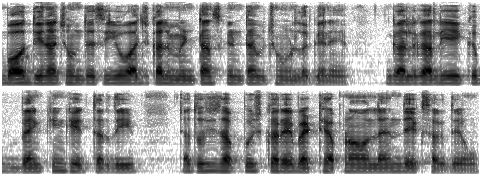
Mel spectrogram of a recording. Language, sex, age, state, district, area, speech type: Punjabi, male, 18-30, Punjab, Rupnagar, rural, spontaneous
